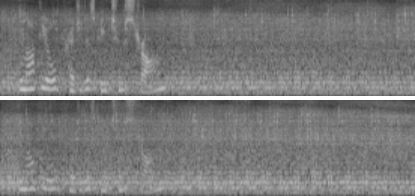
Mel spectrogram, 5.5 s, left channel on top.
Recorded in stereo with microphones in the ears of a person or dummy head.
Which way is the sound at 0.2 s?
40° left (ahead or behind).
